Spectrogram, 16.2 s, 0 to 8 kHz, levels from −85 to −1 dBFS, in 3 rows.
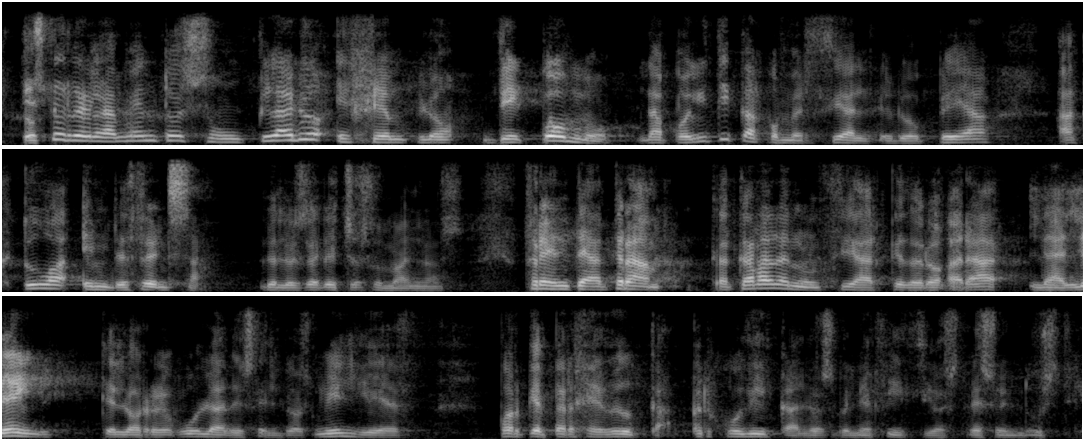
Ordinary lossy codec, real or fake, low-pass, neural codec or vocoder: none; fake; 7.2 kHz; codec, 24 kHz, 3 kbps, HILCodec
